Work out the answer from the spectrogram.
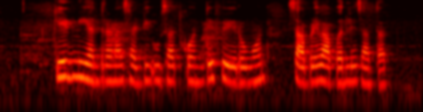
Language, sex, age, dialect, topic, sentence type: Marathi, female, 25-30, Standard Marathi, agriculture, question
